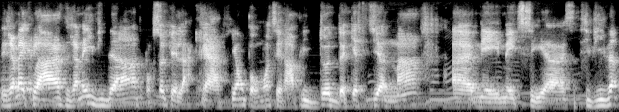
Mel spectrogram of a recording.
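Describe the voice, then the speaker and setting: Music plays behind a man speaking at a fairly slow pace. His pitch is medium and his intonation lively. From Quebec. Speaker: singer-songwriter. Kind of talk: interview. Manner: hesitant, with many fillers.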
